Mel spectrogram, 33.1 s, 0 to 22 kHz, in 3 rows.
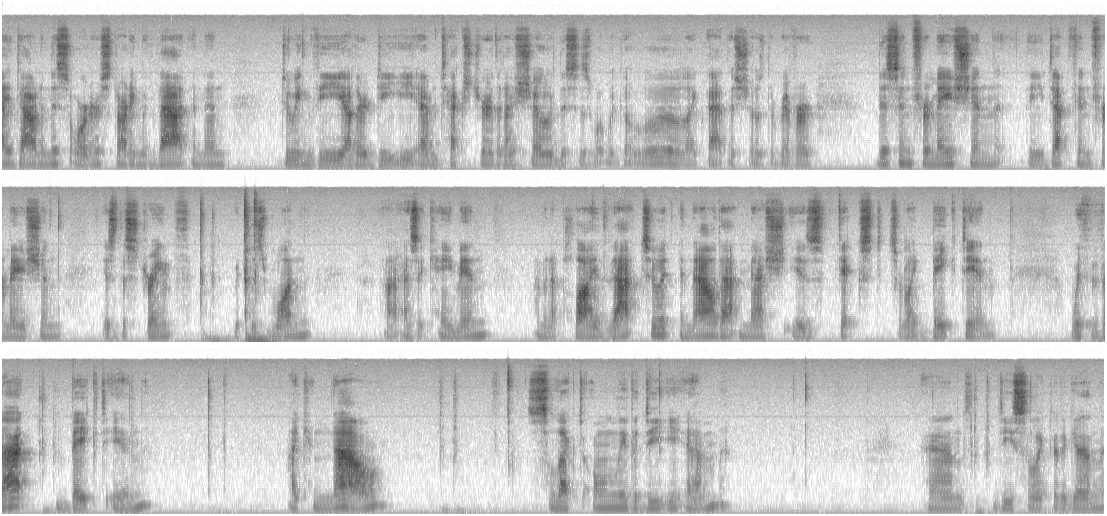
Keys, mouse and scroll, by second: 3.6 click, 6.0 click, 12.3 click, 15.4 scroll up 1, 15.7-16.8 scroll down 1, 16.8-17.7 scroll down 3, 17.7 click, 18.8 middle click, 23.3 a, 24.1 a, 24.9 KP_7, 27.3 a, 29.3 right click, 31.6-32.5 scroll down 1, 32.5 scroll down 1, 32.6 a.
